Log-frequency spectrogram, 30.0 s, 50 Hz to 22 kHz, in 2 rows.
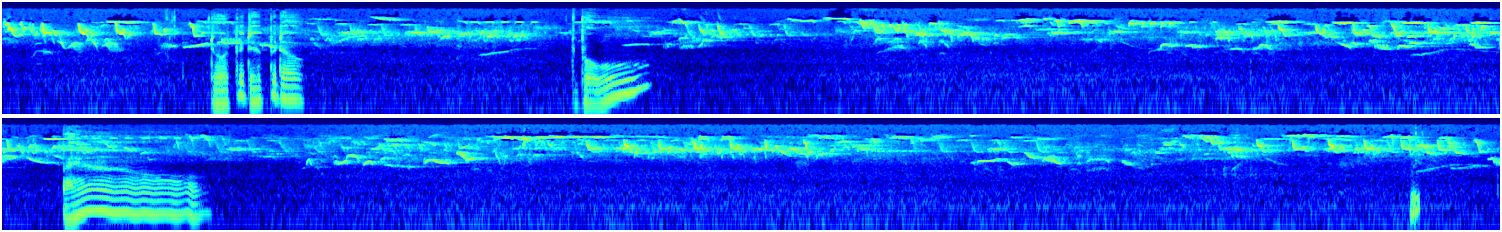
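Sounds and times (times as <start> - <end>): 
common blackbird singing: 0.0 - 7.8, 10.5 - 23.8, 26.4 - 29.9
dense continuous outdoor chorus of high rapid chirps and warbles: 0.0 - 29.9
brief low voice: 2.1 - 3.0, 5.7 - 6.5, 15.6 - 17.1
speech: 2.1 - 3.1, 5.8 - 6.4, 15.6 - 16.3.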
